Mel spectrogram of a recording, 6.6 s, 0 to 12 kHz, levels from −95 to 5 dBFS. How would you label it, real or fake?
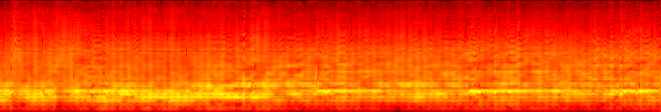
fake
